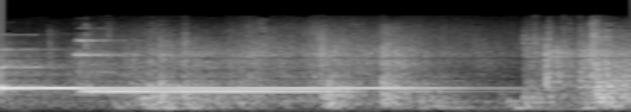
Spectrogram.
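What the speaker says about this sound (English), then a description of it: "Now the doorbell rings and the psychic is back" A doorbell chimes with a clear ringing tone, followed by a second softer ring, close and loud.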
